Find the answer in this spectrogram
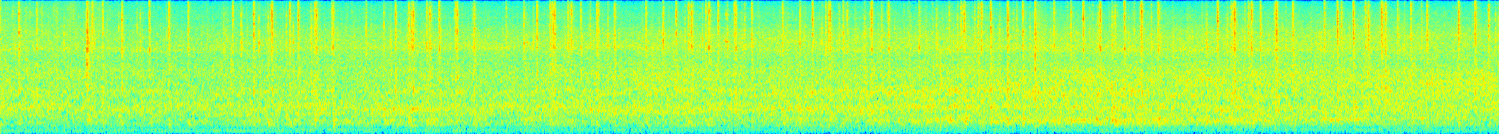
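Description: Freight train rolling along, its wheels clicking rapidly and steadily over the rail joints above a steady low hum.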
